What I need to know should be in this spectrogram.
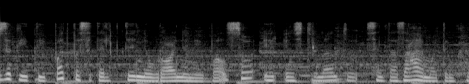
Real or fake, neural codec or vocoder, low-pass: real; none; 7.2 kHz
